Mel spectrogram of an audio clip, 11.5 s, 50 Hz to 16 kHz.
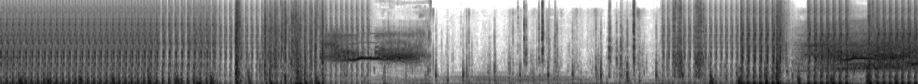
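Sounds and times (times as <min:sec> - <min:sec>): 
machine guns firing in rapid automatic bursts: 0:00.0 - 0:04.6, 0:08.2 - 0:11.4.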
